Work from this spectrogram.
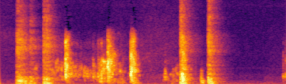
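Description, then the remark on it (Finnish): Someone kicks the stairwell door over and over, a series of dull, uneven bangs spaced through a few seconds, muffled and fairly faint. “Kauhea huuto kuuluu, kun joku potkis rapu oveen.”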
